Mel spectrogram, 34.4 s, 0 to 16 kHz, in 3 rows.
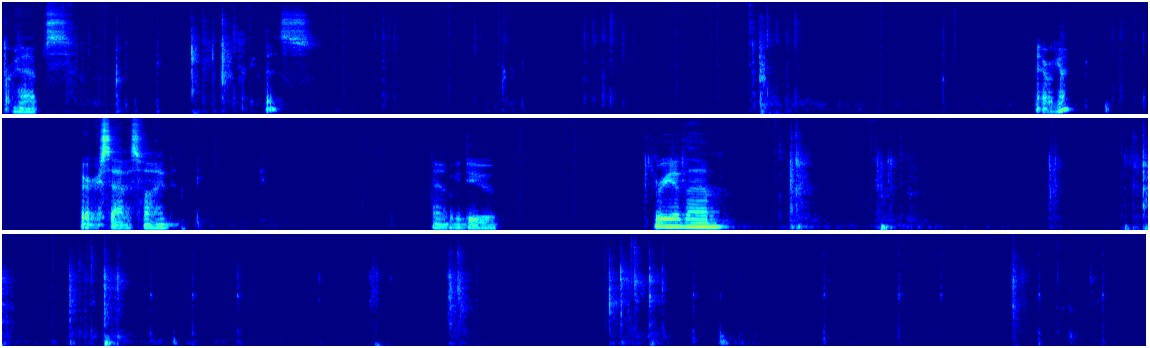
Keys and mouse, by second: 0.6-6.0 shift+right drag, 0.8 shift+click, 1.7 g, 3.6 ctrl+z, 5.6 g, 6.9 click, 6.9 middle click, 6.9 right click, 7.2 shift+click, 7.2 shift+middle click, 7.2 shift+right click, 7.5 g, 8.8-10.2 right drag, 9.2 Tab, 10.2-12.7 shift+drag, 11.0 ctrl+s, 18.0 s, 19.0 g, 20.0 s, 22.5 s, 23.5 ctrl+a, 26.4 s, 28.9 ctrl+a, 30.9-32.4 drag, 33.4 click, 33.8 click, 34.0 click, 34.1 right click, 34.3 click.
